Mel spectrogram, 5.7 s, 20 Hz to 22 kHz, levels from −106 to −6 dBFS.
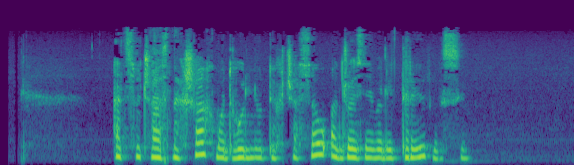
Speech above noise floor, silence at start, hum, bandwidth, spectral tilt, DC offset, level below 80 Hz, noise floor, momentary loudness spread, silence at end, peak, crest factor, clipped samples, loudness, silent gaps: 40 dB; 1.15 s; none; 11.5 kHz; -4 dB/octave; under 0.1%; -76 dBFS; -66 dBFS; 6 LU; 1.05 s; -8 dBFS; 20 dB; under 0.1%; -26 LUFS; none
